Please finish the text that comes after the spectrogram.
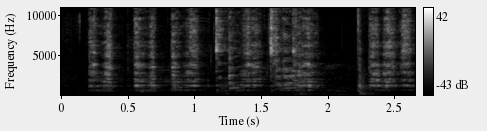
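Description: A whisk scrapes quickly and rhythmically around a pan, working flour into a mac and cheese sauce in several short bursts of close, bright metallic swishing with brief pauses between.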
